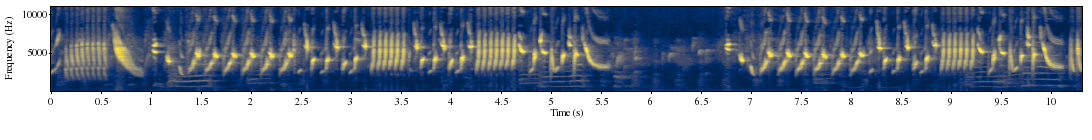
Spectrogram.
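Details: European goldfinch singing without pause: fast, high twittering phrases of liquid chirps and buzzy trills, with bursts of rapid repeated notes, broken by one short silent gap midway before the song resumes.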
